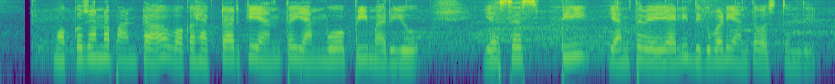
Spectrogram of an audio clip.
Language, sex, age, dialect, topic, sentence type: Telugu, female, 18-24, Utterandhra, agriculture, question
